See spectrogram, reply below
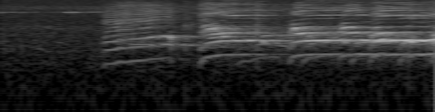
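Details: A Greater Bird-of-paradise in Indonesia gives three loud, nasal, honking notes about half a second apart, each rising slightly and growing louder.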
